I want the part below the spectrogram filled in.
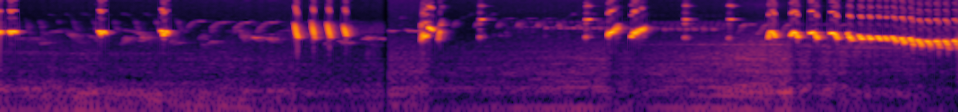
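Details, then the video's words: White-rumped shama song played as a lure for a rival bird. Scattered sharp chips and brief rapid note clusters give way to a fast, descending rolling trill at the close. "pancingan MURAI BATU GACOR FIGHTER ampuh untuk menaikkan emosi biar NYAUT BONGKAR ISIAN | SHAMA BIRD"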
